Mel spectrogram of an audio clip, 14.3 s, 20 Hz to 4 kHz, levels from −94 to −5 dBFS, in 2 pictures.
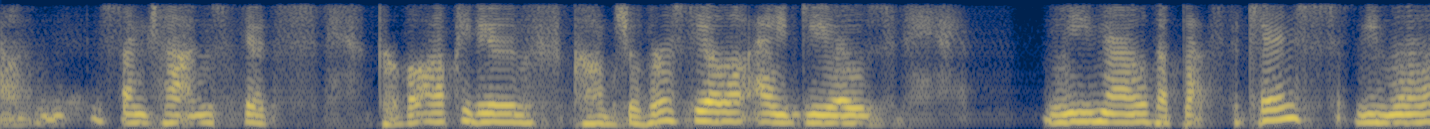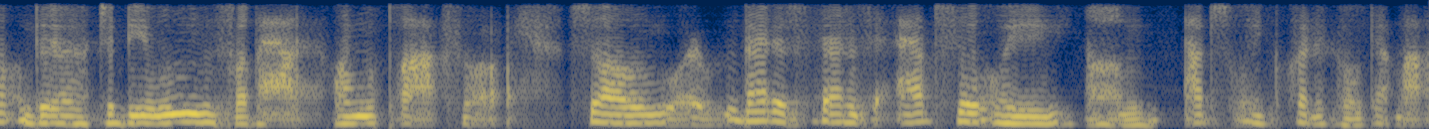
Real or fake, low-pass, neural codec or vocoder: fake; 3.6 kHz; codec, 16 kHz, 0.5 kbps, FreqCodec, smaller model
